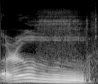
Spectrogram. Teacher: Fokus pada zal sukunnya. Banyak orang melafazkan zal sukun apabila didahului oleh huruf berharakat dhammah, bunyi zalnya jadi tebal.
